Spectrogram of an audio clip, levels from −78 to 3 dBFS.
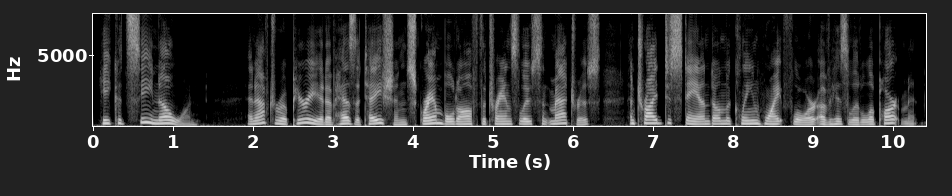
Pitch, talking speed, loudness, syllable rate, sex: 185 Hz, 165 wpm, -18 LUFS, 4.6 syllables/s, female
